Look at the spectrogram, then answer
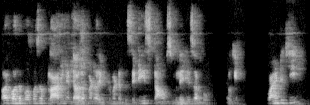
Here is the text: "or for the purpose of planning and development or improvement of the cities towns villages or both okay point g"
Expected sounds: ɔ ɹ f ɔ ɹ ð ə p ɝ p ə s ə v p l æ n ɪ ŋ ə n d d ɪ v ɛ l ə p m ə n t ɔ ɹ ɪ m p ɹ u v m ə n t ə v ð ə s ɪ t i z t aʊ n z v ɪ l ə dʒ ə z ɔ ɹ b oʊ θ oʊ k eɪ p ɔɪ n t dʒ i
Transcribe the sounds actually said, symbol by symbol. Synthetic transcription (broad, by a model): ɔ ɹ f ɔ ɹ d ə p ɝ p ə s ə v p l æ n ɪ ŋ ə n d d ɪ v ɛ l ə p m ə n t ɔ ɹ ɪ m p l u m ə n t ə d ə s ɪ t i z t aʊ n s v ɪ l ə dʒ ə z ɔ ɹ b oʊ oʊ k eɪ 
